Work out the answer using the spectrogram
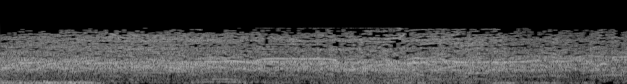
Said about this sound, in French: À chaque gare, une foule enthousiaste attendait le président Kenyatta qui leur a promis la prospérité.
